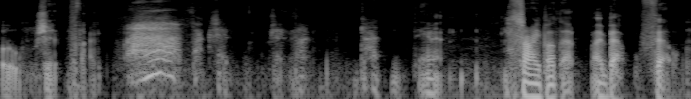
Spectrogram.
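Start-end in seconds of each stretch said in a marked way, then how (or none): 0.0-4.4 real hushed swearing under the breath; muttered cursing. Real, not acted. After his belt falls, real hushed muttered cursing. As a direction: curse quietly to yourself.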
